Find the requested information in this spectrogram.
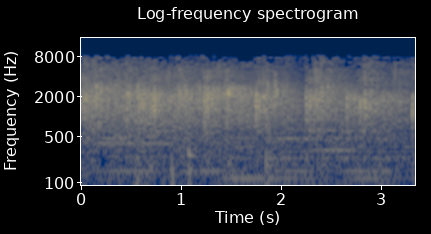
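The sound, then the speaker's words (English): A church audience claps steadily, the dense patter of many hands merging into a continuous wash of applause with faint low tones underneath. “Clap your hands and stand to your feet.”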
